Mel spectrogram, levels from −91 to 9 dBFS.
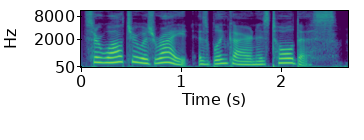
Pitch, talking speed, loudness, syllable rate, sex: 235 Hz, 200 wpm, -15 LUFS, 4.8 syllables/s, female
